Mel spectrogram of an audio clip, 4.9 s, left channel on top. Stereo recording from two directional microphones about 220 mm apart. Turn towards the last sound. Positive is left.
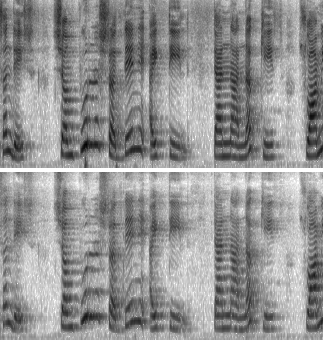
turn(degrees=30)  # may be behind; listen again after turning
